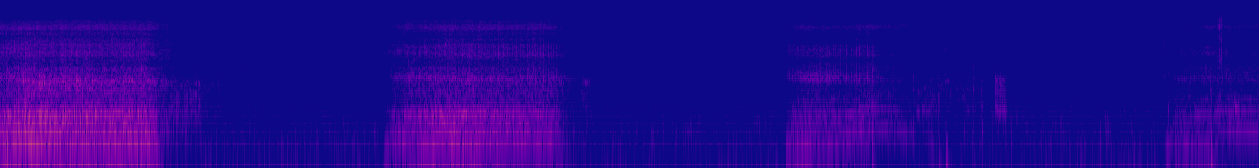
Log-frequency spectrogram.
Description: Boyfriend watches pug and girlfriend snore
